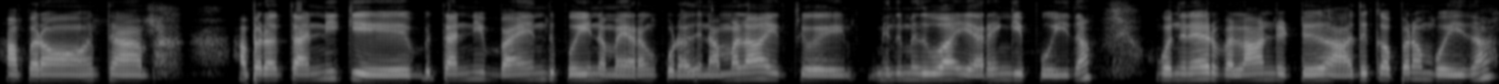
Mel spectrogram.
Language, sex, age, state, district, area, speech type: Tamil, female, 18-30, Tamil Nadu, Madurai, urban, spontaneous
